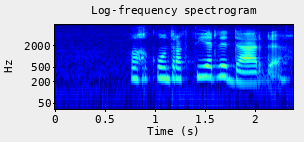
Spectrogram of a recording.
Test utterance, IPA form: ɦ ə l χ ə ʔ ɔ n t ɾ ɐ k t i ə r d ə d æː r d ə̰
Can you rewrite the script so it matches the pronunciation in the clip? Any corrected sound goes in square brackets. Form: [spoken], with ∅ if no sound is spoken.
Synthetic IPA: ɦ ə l χ ə [k] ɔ n t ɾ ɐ k t i ə r d ə d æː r d ə̰

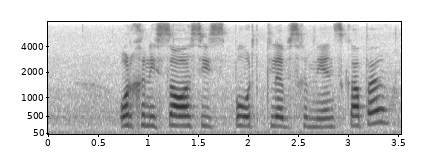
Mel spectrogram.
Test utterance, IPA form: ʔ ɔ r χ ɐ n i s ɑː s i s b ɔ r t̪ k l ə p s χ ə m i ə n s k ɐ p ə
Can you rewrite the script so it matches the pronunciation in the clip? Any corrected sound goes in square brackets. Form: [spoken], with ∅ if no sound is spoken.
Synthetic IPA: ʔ ɔ r χ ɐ n i s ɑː s i s [p] ɔ r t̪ k l ə p s χ ə m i ə n s k ɐ p ə

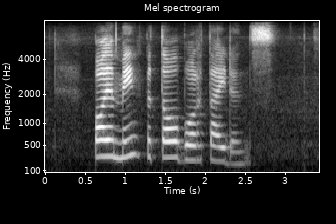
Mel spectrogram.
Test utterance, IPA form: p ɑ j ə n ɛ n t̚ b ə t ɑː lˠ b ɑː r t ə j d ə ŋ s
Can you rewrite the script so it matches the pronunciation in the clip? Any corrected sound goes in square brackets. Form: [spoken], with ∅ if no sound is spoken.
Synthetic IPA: p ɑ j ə [m] ɛ n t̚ b ə t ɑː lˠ b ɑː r t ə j d ə [n] s

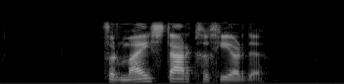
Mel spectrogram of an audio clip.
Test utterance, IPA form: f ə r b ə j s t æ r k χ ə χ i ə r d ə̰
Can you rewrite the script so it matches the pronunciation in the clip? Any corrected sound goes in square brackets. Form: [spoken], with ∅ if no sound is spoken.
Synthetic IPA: f ə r [m] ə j s t æ r k χ ə χ i ə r d ə̰

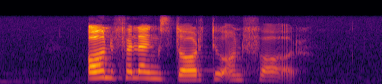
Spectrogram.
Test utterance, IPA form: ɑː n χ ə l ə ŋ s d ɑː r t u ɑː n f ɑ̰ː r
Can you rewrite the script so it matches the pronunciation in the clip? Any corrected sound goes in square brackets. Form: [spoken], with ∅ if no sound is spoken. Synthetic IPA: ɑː n [f] ə l ə ŋ s d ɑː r t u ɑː n f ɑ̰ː r

